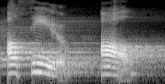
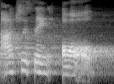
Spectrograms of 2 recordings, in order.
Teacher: Notice how I'm actually saying all, which is the unstressed pronunciation. The stressed pronunciation would be I'll.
